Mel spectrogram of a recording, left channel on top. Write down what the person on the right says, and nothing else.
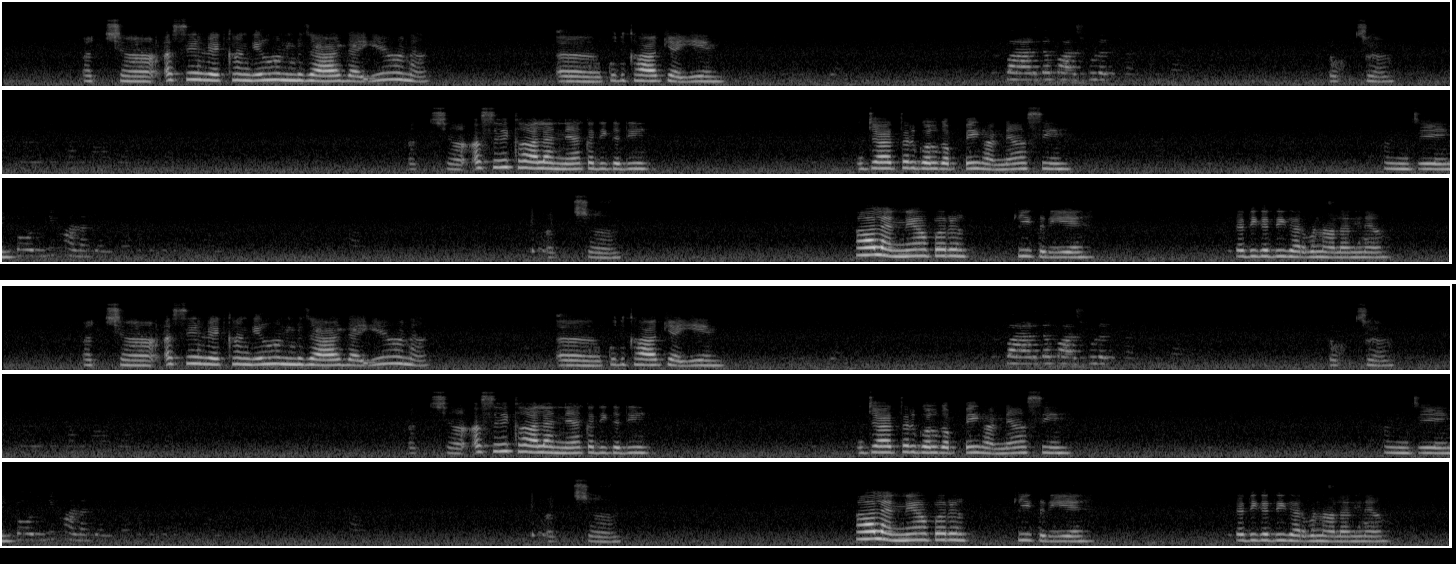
ਅੱਛਾ,
ਹਾਂਜੀ-ਹਾਂਜੀ, ਪਰ ਬਾਹਰ ਦਾ ਫਾਸਟ ਫੂਡ ਅੱਛਾ ਨਹੀਂ ਹੁੰਦਾ
ਘਰ ਜਿਨਾ ਬਣਾਓ ਉਹ ਸੈਟ ਹੈ,
ਹਾਂਜੀ-ਹਾਂਜੀ।
ਹਾਂਜੀ,
ਰੋਜ਼ ਰੋਜ਼ ਨੀ, ਖਾਣਾ ਚਾਹੀਦਾ ਕਦੇ ਕਦੇ ਤਾਂ ਕੋਈ ਗੱਲ ਨੀ ਖਾ ਸਕਦੇ ਹਾ ਕਦੇ
<inaudible>
ਹਾਂਜੀ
